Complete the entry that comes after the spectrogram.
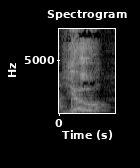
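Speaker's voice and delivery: high, very slow stern teacher; angry teacher. Pretend. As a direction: spit out each word slowly. The teacher's insult acted out.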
